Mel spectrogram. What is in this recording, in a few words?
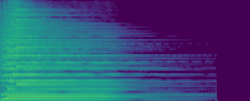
F Minor E; Fm/E strummed; JGuitar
